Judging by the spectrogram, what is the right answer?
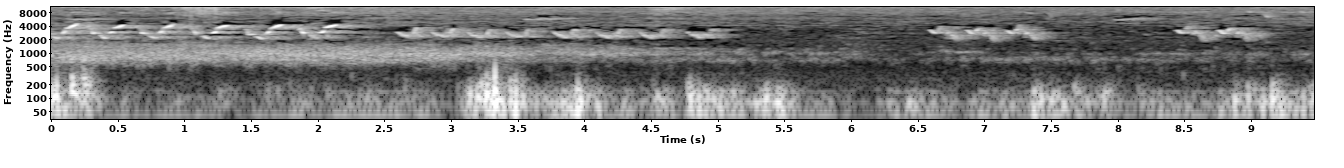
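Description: A songbird singing runs of quick, repeated chirps, in bursts with short gaps. A soft hiss fades out over the first few seconds, and a few low thumps come through, the loudest about three seconds in.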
